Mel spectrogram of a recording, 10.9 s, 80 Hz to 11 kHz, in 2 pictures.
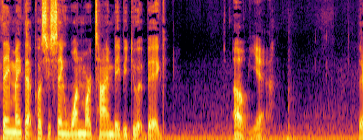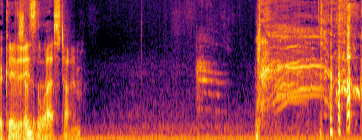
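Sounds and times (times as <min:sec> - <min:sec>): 
speech: 0:00.0 - 0:02.6, 0:03.5 - 0:04.2, 0:05.4 - 0:06.8, 0:09.3 - 0:09.6
low hum: 0:00.0 - 0:10.8
cat meowing: 0:08.4 - 0:09.0
laughter: 0:09.2 - 0:10.8.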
